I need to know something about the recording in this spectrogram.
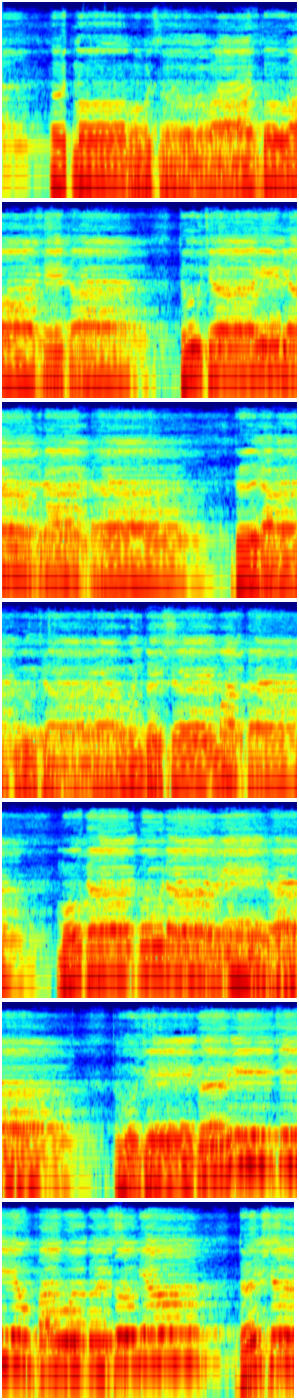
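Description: A priest's solo voice chanting a prayer of the funeral liturgy into a microphone, held on a nearly level reciting note with small steps and a fall at each phrase end, in five long phrases with short breaths between.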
